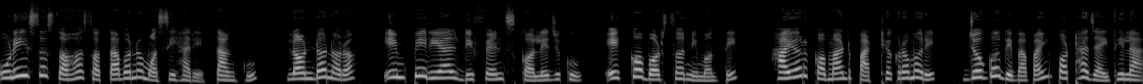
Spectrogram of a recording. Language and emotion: Odia, neutral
